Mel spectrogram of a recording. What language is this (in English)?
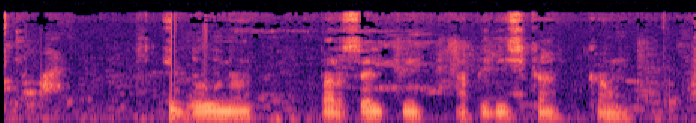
Southern Pastaza Quechua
